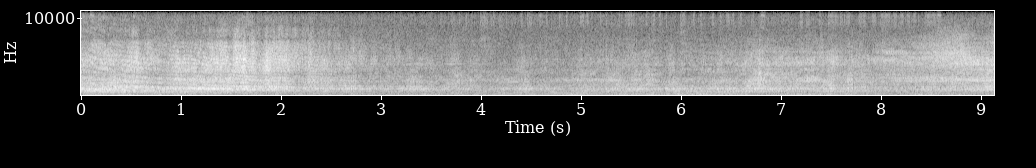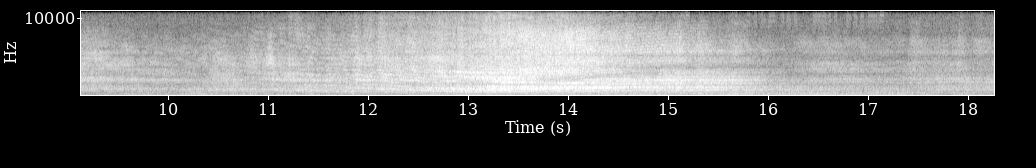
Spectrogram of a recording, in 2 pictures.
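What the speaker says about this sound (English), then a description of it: "Phantom on gear pass. We're on a gear pass. Gear pass for the Phantom." A 1/7th-scale Skymaster F-4 Phantom model turbine jet makes a low gear-down pass, its loud, steady roar and whine swelling to a peak as it goes by, then easing off slightly. No voices are heard.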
